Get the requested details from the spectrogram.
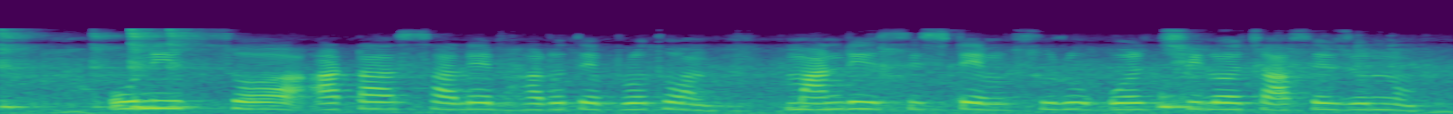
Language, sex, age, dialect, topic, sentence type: Bengali, female, 18-24, Western, agriculture, statement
